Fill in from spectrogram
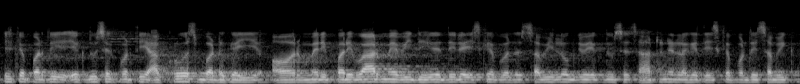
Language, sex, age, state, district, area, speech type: Hindi, male, 30-45, Bihar, Darbhanga, rural, spontaneous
